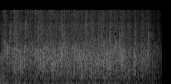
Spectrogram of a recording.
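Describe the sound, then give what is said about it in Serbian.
Steady applause follows an award acceptance speech at an exhibition award ceremony: a dense, even roar of clapping that holds for about three seconds and then cuts off abruptly. “Aplauz je trajao mnogo, mnogo duže nego mi smo ga skratili, bio je jači.”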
